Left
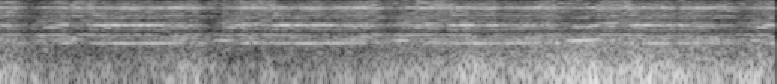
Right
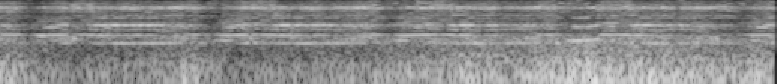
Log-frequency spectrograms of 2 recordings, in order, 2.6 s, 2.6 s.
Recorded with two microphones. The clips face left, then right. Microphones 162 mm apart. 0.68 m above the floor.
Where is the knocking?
I don't hear knocking.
